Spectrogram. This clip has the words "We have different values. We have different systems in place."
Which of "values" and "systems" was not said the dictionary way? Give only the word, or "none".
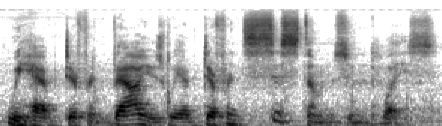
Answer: none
